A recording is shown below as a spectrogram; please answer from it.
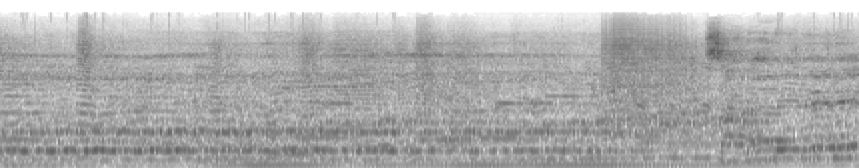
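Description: Live Latin band playing with singing: one long note held over a steady bass.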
